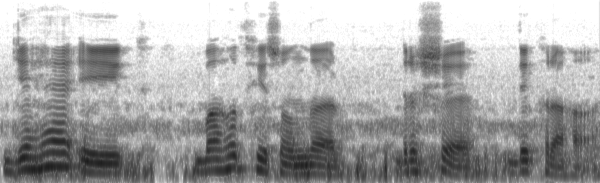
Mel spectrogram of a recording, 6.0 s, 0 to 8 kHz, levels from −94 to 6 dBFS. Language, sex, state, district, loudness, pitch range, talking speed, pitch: Hindi, male, Rajasthan, Bikaner, -14 LUFS, 110-145 Hz, 80 wpm, 125 Hz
